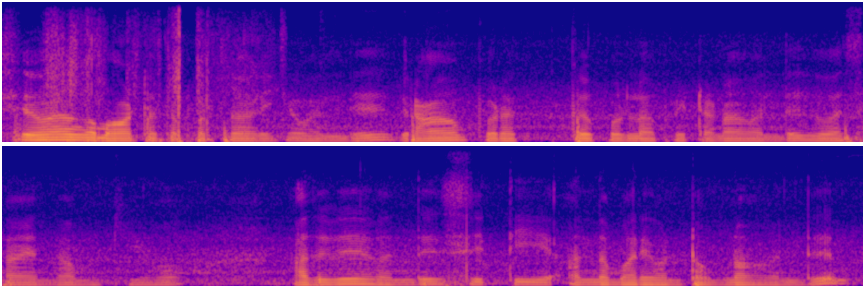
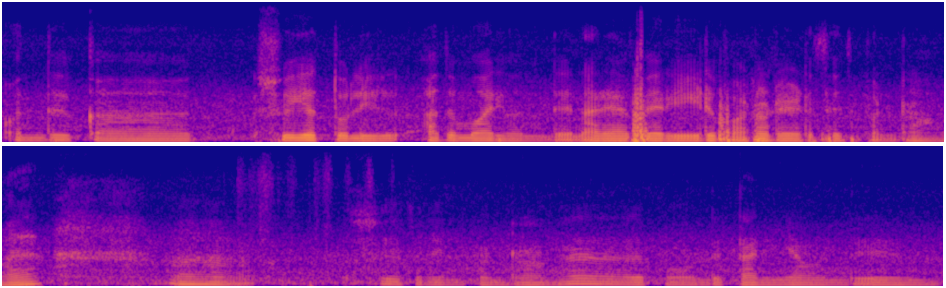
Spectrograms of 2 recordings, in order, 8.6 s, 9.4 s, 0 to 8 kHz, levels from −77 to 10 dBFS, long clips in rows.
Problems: none marked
